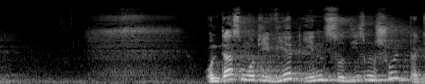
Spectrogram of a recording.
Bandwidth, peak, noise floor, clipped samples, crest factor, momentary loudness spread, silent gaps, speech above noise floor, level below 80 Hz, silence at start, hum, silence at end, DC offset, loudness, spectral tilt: 16 kHz; -2 dBFS; -45 dBFS; under 0.1%; 20 dB; 21 LU; none; 27 dB; -50 dBFS; 0 s; none; 0 s; under 0.1%; -19 LUFS; -5.5 dB/octave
